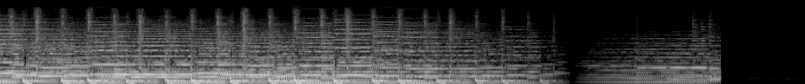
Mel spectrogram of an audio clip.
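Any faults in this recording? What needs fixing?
A 24-bit alignment error makes the sound suddenly too quiet from 7.21 s to the end at 8.05 s. The level drops by about 48 dB in an instant. The tone stays clean, with no distortion or noise, but it becomes almost inaudible. The cause is 24-bit samples packed into the low bytes of a 32-bit word, then read as full 32-bit integers. Each value lands eight bits too low. Declaring the sample container and justification explicitly at every format boundary would prevent this.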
